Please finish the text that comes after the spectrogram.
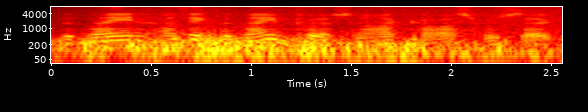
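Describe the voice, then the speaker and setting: An older man on a countryside porch, recalling his film career in a rambling, halting way, often searching for names. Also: medium pitch, lively intonation, vocal fry. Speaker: interviewee, film director. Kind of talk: casual reminiscing interview. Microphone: camera mic, medium distance. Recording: loud outdoor background noise.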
